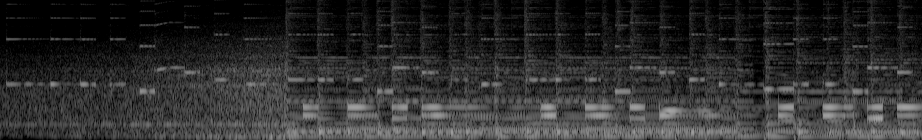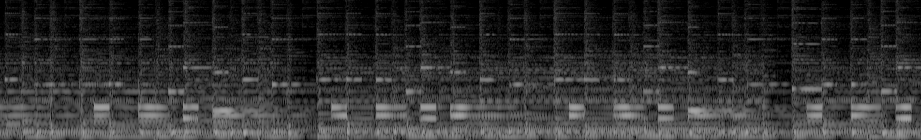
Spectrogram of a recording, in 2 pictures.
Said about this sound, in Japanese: はい、ということで今回も一曲をお届けいたしましょう。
